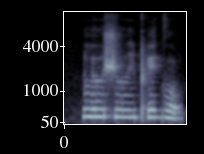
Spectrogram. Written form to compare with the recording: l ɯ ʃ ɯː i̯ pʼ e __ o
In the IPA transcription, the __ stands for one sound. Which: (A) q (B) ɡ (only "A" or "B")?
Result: B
